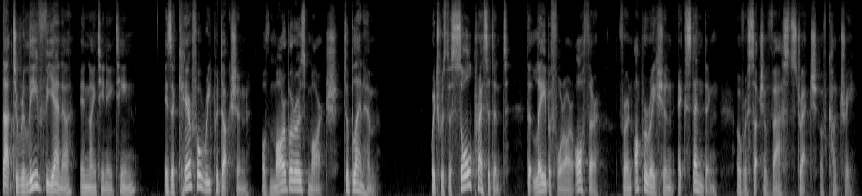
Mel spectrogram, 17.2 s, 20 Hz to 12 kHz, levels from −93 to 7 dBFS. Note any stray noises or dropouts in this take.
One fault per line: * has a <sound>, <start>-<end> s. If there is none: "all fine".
all fine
